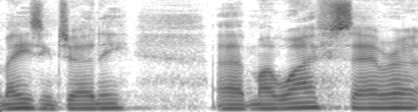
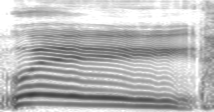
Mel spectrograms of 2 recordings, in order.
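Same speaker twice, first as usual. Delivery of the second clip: a higher, rousing "Way!" the English way; English crowd cheer; 10 semitones higher than usual. Retold or imitated. Preacher showing how the English cheer, higher rousing call. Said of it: "we go".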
